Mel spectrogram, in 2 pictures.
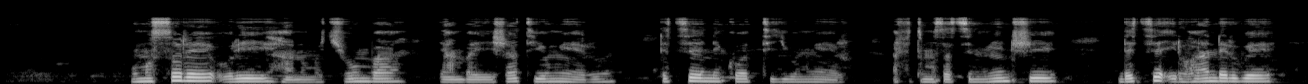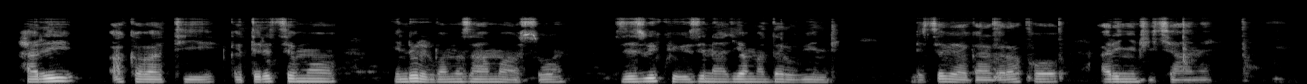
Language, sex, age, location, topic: Kinyarwanda, male, 25-35, Nyagatare, health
